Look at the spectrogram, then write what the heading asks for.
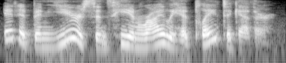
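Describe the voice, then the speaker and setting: Husky, expressive woman reading a storybook. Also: medium pitch, brisk. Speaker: children's story reader. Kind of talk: expressive scripted read-aloud narration.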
